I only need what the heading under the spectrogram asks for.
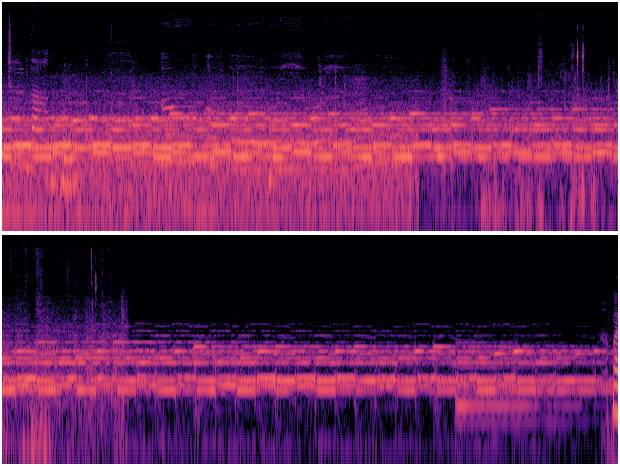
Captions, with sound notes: - Not too long. (humming)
